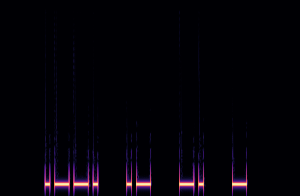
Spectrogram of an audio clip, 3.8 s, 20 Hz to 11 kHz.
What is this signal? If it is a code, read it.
Morse code, heard as a keyed tone, about 20 wpm, spaced as for 14 wpm, 700 Hz. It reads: PANT
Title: 153 Lesson 25f - Letter p - Words 20wpm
